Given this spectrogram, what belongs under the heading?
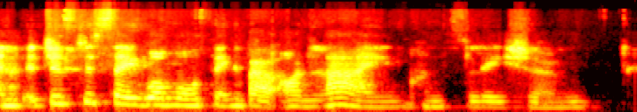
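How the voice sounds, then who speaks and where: Her speech moves fairly quickly. This woman's voice sits at a medium pitch. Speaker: family constellation facilitator. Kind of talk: interview conversation.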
